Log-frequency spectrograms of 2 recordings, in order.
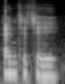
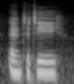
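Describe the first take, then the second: First: The word is said with a hissing voice. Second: The word is said in a flat monotone. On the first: "it's more of a hiss" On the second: "with a monotone"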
